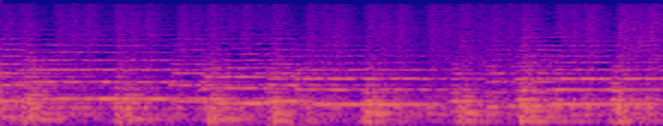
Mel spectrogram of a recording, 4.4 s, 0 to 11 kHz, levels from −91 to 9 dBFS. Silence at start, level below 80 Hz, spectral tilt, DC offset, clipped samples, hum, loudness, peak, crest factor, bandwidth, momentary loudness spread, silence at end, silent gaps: 0 s; -46 dBFS; -6 dB/octave; under 0.1%; under 0.1%; none; -30 LUFS; -16 dBFS; 14 dB; 10.5 kHz; 4 LU; 0 s; none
